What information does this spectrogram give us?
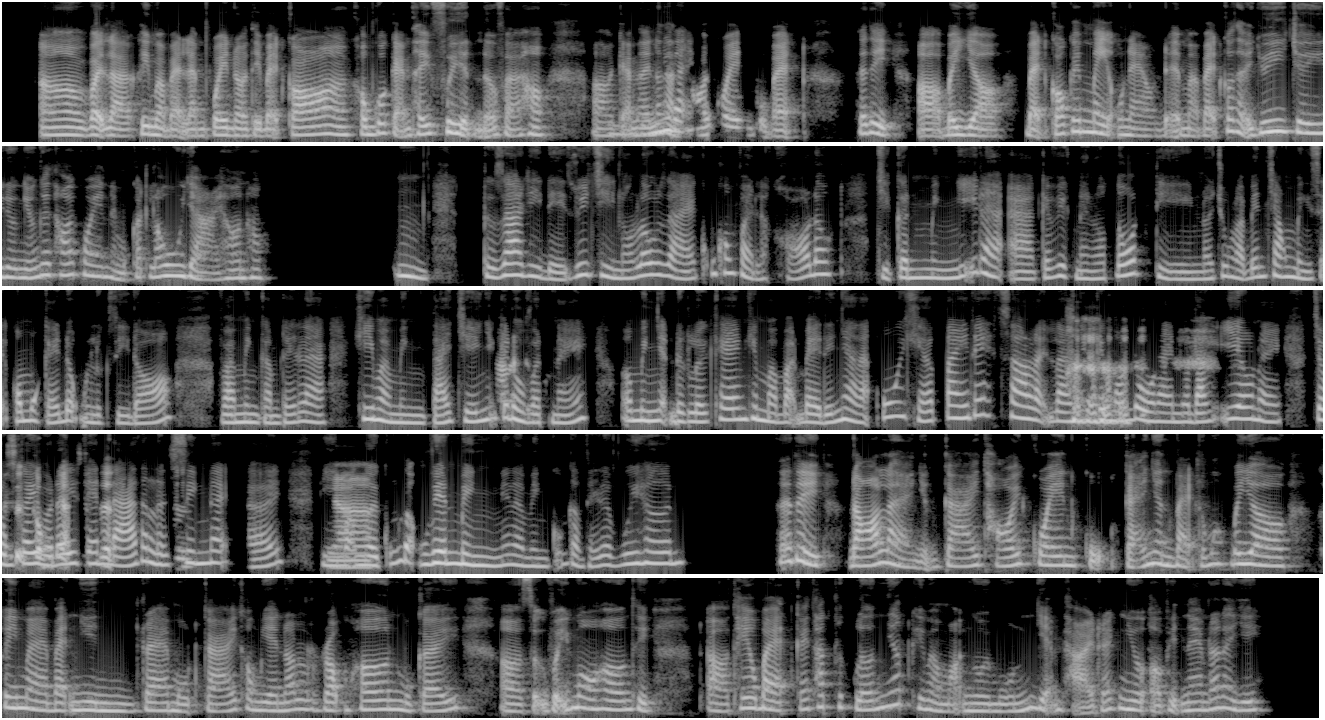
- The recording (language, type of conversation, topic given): Vietnamese, podcast, Bạn nghĩ sao về việc giảm rác thải nhựa trong sinh hoạt hằng ngày?
- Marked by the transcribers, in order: tapping; other background noise; laugh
